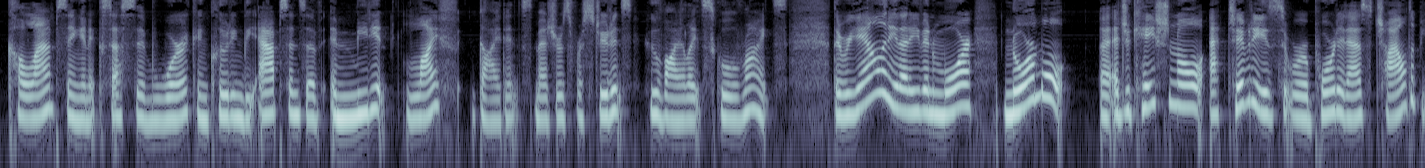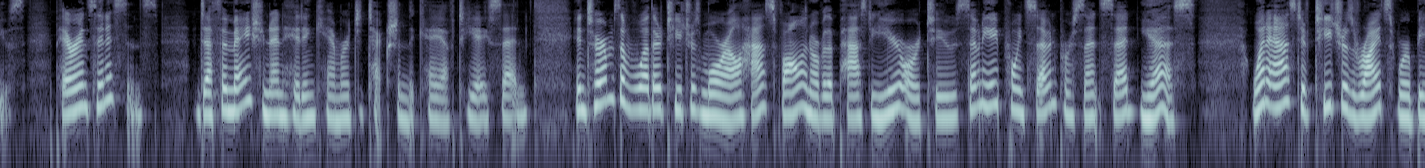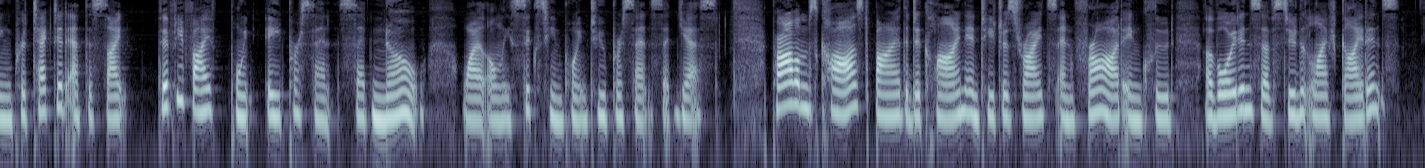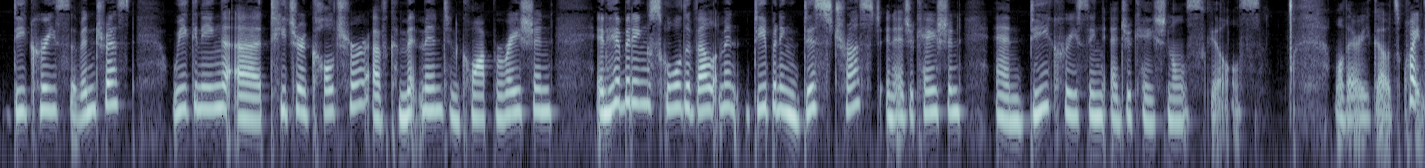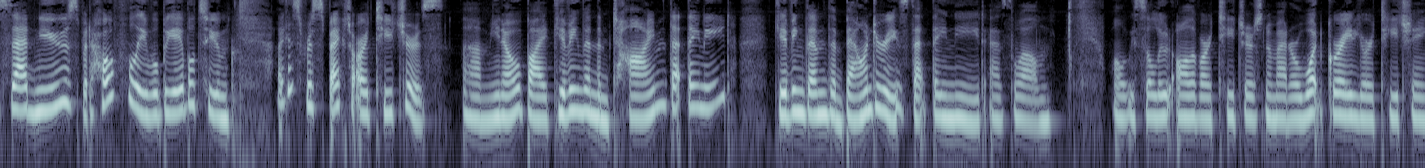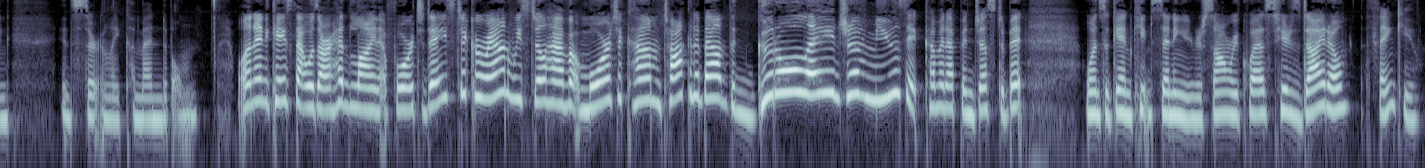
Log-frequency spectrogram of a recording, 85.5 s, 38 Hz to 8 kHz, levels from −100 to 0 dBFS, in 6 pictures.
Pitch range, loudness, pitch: 190-250 Hz, -24 LUFS, 215 Hz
